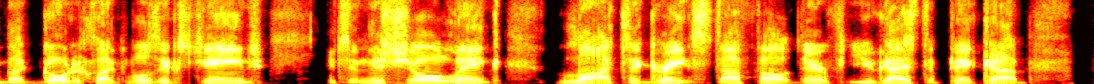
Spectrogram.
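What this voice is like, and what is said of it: Voice giving out, hoarse. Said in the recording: “I'm losing my voice here”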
